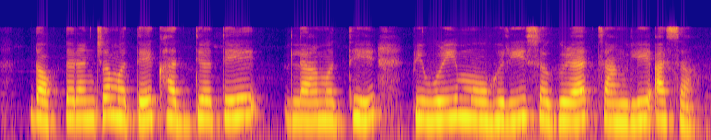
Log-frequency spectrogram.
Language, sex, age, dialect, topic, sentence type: Marathi, female, 51-55, Southern Konkan, agriculture, statement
